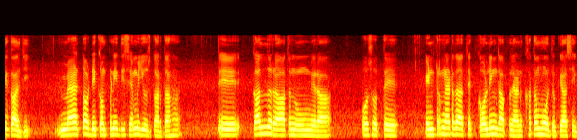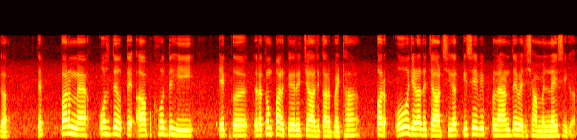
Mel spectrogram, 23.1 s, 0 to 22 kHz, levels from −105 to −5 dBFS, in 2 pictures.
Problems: none marked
